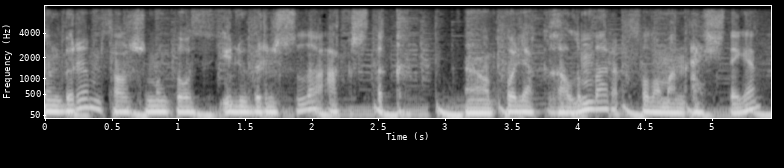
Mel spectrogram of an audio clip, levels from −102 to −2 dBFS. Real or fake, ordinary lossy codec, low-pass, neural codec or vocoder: real; none; 7.2 kHz; none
